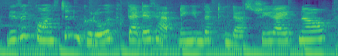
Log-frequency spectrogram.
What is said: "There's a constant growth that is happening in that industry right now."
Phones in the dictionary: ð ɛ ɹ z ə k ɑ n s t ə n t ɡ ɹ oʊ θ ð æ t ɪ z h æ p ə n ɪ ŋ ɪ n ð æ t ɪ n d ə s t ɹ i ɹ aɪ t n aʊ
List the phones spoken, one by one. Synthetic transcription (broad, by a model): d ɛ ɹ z ə k ɑ n s t ə n t ɡ ɹ oʊ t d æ t ɪ z h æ p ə n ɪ ŋ ɪ n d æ t ɪ n d ə s t ɹ i ɹ aɪ t n aʊ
